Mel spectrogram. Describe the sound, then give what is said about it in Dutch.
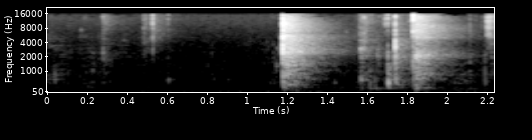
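Someone takes a sip of water: a few quiet taps, then a run of sharp, crackly bursts like a plastic bottle being squeezed and handled. No one speaks. “Ik ga even een slok water nemen, dat ik ehm, nog even verder kan.”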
